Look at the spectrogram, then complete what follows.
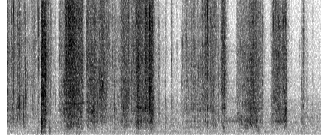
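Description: Aluminium foil crinkling and crackling in irregular bursts as hands pull it open, dying down near the end.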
